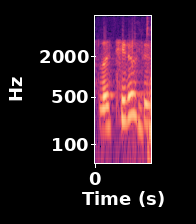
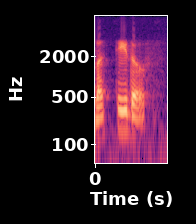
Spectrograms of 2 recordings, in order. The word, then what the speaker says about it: Latidos: Latidos is like Latinos, like the Latin people, but with a D in the middle instead of the N, Latidos.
